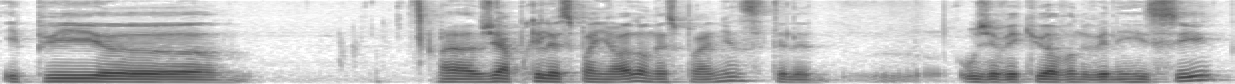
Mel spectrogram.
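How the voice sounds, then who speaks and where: Middle aged brazilian guy, portuguese native, lowish voice, casual interview, pauses to find words. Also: steady tone, darkish tone. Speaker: musician.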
